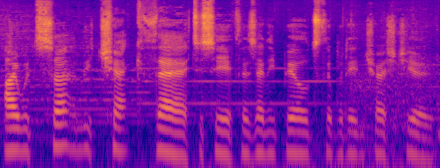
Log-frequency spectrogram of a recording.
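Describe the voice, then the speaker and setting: Man from the UK, medium pitch, casual live stream commentary, hesitant and helpful, faint game music. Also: fairly even intonation, normal speed, darkish tone.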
